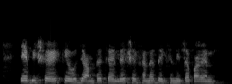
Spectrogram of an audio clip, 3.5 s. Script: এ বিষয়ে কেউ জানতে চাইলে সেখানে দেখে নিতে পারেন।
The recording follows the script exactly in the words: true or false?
true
